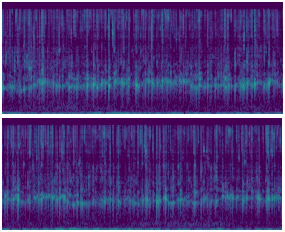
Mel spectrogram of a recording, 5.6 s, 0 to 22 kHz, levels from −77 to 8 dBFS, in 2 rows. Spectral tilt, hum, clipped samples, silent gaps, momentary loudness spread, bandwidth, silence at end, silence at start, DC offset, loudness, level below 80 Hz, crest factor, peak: 1.5 dB/octave; none; under 0.1%; none; 3 LU; 17 kHz; 0 s; 0 s; under 0.1%; -35 LUFS; -52 dBFS; 28 dB; -8 dBFS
